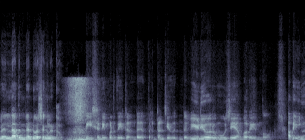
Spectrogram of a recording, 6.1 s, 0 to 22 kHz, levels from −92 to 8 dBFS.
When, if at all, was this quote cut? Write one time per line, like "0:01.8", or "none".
0:01.8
